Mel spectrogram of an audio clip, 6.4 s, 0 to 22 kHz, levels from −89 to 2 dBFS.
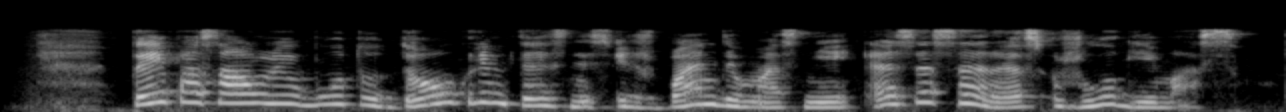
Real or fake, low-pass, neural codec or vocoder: fake; 7.2 kHz; codec, 16 kHz, 4 kbps, FreqCodec, larger model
